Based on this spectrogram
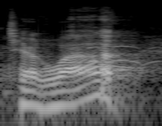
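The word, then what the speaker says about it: terroir: me with some of the tournament terminology here ter is that how you say it ter ter okay m which means what ter refers to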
